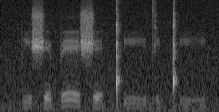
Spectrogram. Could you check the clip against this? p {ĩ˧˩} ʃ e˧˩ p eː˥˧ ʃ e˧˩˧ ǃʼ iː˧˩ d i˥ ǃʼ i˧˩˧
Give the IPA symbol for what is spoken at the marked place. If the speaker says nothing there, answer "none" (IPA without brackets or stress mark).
i˧˩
